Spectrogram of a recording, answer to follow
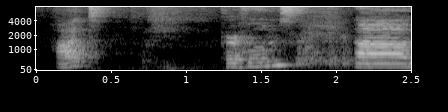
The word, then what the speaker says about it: Haught Parfums: So Don't Touch Me Tomato is by Haught Parfums. How it's written, it's pronounced really weird. So it's Haught, pronounced Haught Parfums.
